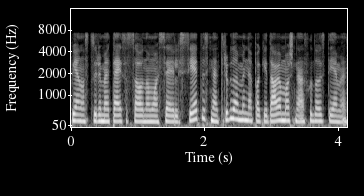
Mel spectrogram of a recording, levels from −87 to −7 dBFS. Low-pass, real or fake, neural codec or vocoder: 7.2 kHz; real; none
